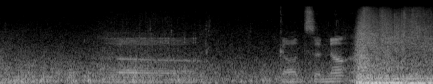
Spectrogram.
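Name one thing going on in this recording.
A young man talks quietly into a headset microphone.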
